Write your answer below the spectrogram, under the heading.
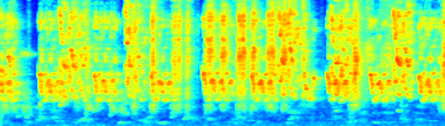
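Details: Pet budgerigar colony feeding, a father budgie feeding two chicks; dense, rough chattering bursts follow each other almost continuously with brief pauses.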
